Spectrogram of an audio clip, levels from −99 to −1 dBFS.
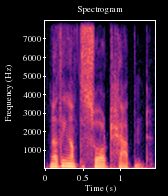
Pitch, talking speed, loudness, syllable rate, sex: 115 Hz, 205 wpm, -16 LUFS, 6.0 syllables/s, male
